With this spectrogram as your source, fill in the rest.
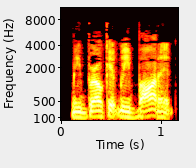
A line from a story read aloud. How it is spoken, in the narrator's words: I muttered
